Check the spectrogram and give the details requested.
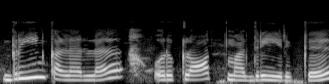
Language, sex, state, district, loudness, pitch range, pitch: Tamil, female, Tamil Nadu, Chennai, -12 LUFS, 200-240 Hz, 210 Hz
